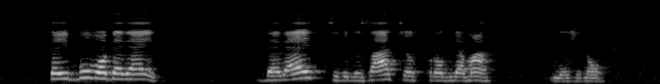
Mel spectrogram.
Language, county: Lithuanian, Panevėžys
